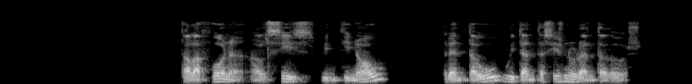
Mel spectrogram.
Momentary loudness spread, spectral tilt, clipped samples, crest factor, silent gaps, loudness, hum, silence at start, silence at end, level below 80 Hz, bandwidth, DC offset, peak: 9 LU; -5.5 dB/octave; under 0.1%; 18 dB; 3.93-4.42 s; -19 LUFS; none; 1.8 s; 0.55 s; -58 dBFS; 8.2 kHz; under 0.1%; -2 dBFS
